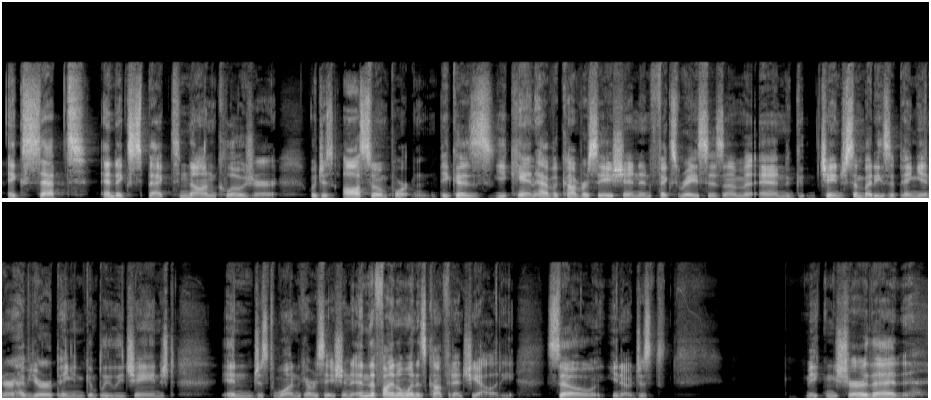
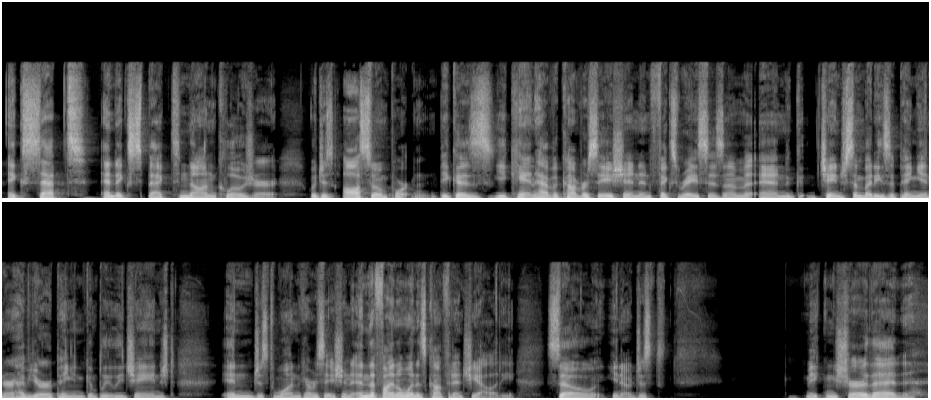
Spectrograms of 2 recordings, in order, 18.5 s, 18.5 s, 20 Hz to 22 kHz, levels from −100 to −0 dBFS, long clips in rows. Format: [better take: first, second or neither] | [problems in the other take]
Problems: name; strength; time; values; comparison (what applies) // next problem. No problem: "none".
second | thin; very; fading below 350 Hz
